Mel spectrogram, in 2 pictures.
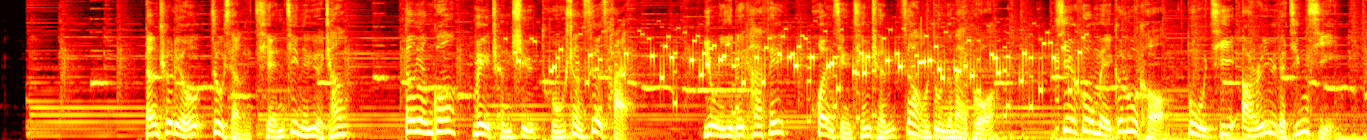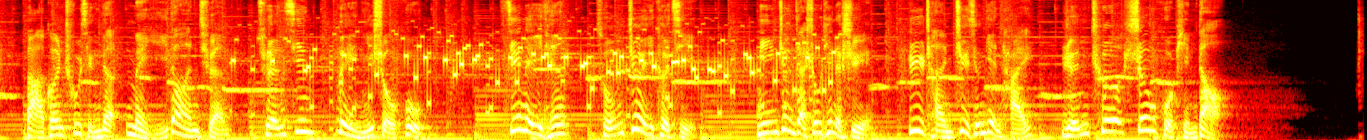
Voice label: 电台片头

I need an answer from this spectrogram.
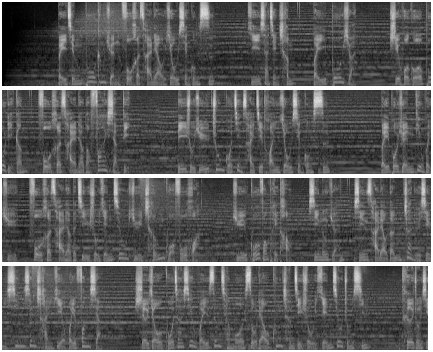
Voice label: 大气宣传; 北玻院

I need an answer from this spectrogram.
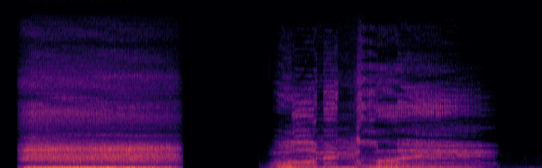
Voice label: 怪物声线

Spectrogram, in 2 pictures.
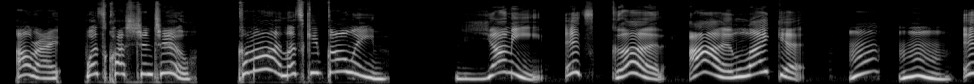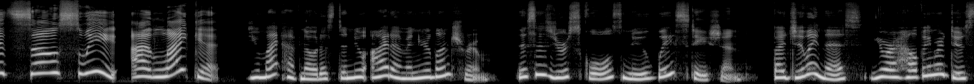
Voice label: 美式女童

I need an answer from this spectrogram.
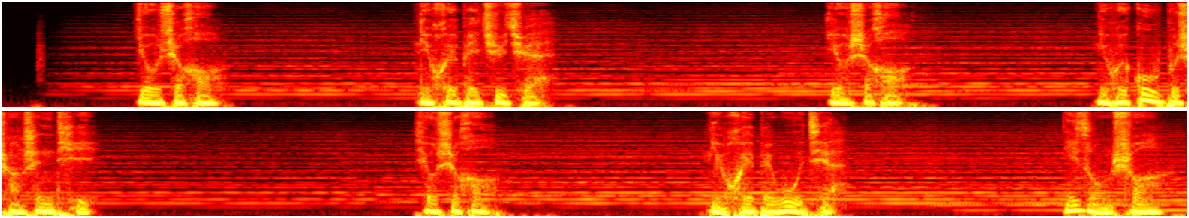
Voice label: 走心旁白男

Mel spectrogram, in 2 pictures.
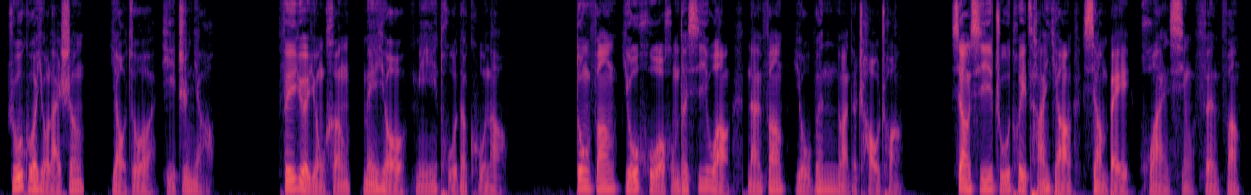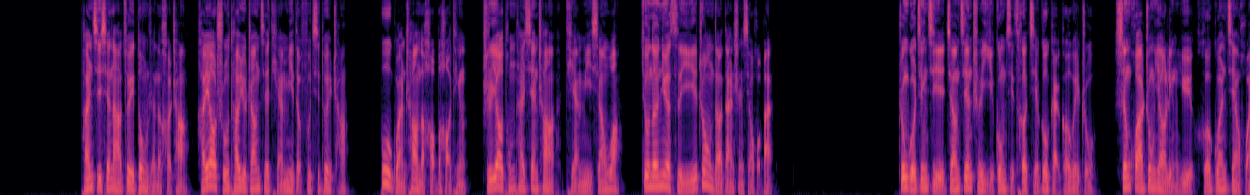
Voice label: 试音稿散文娱乐新闻

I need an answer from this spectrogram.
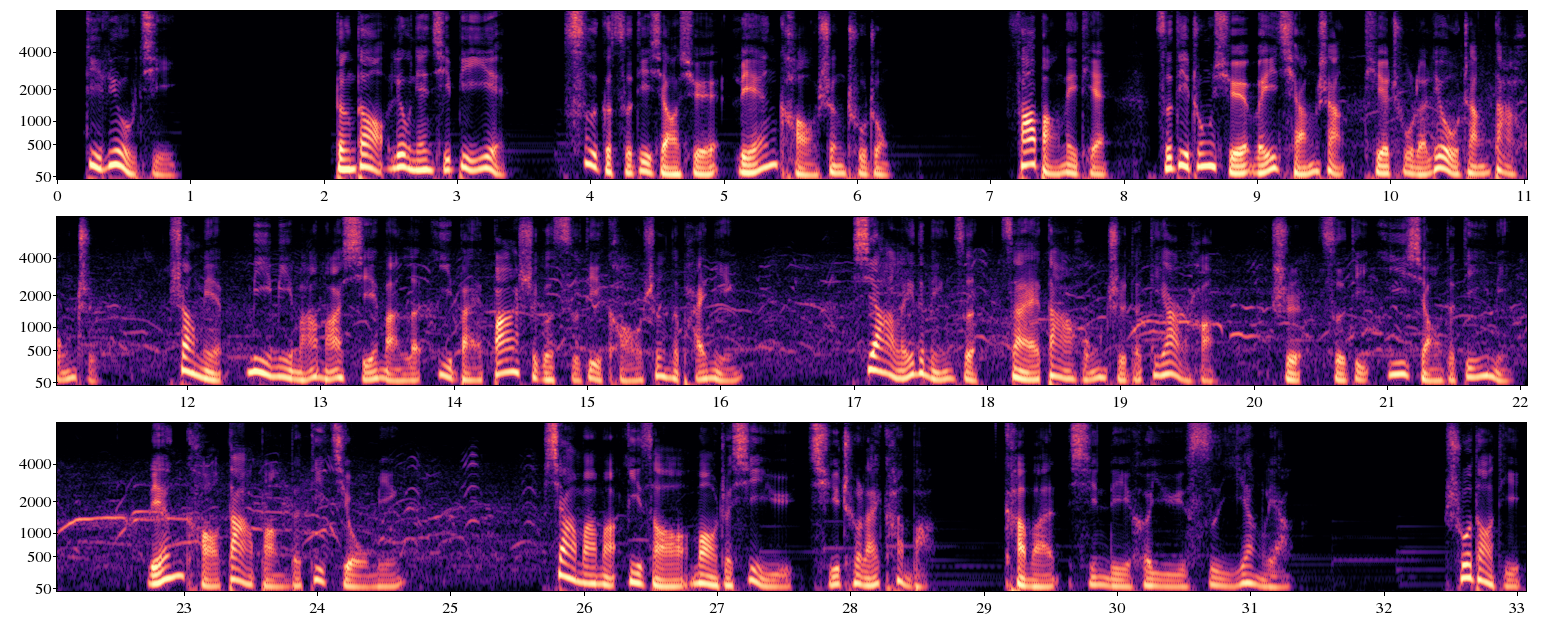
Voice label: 有声小说类片段

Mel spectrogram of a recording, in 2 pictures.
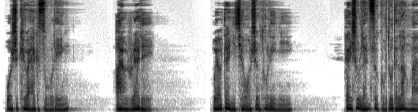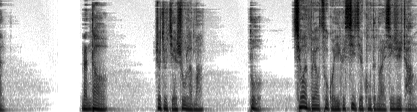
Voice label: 宣传 温暖有爱

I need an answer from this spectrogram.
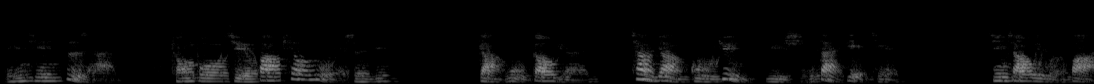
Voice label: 无背景

